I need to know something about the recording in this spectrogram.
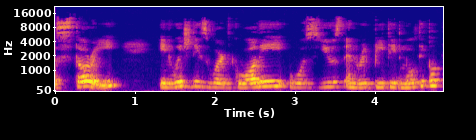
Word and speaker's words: kvôli: It is pronounced kvôli or kvôli. So let's start from the middle. This letter, the O with the roof, is pronounced wo.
